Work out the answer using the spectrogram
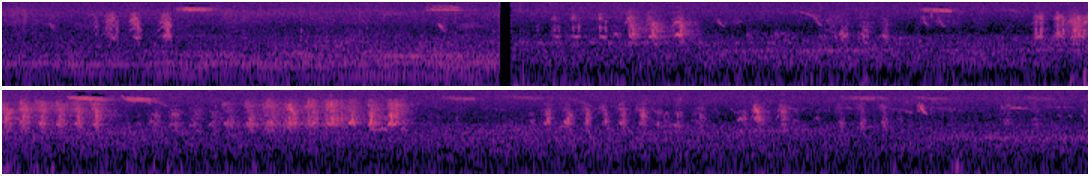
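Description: Fieldfare giving harsh, rattling chack-chack calls in quick bursts over a low rumble of wind.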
